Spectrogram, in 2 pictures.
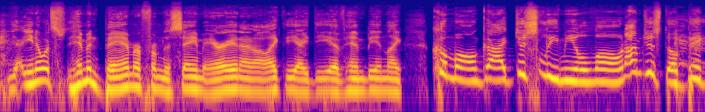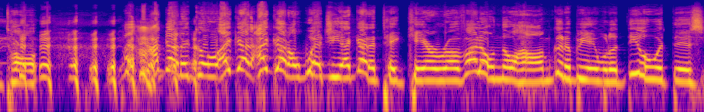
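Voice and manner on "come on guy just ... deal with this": put-on Westchester accent, pitched very high. Imagining a man begging to be left alone, in a Westchester accent. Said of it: "like this like the Westchester accent or whatever".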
